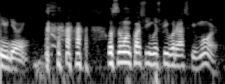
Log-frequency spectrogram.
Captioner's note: laughs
